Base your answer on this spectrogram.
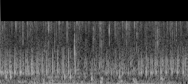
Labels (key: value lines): label: biophony, rattle response
recorder: SoundTrap 500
